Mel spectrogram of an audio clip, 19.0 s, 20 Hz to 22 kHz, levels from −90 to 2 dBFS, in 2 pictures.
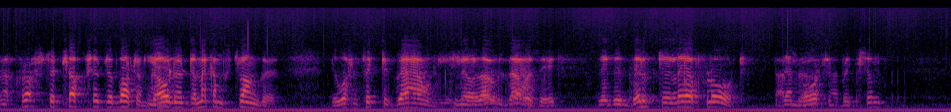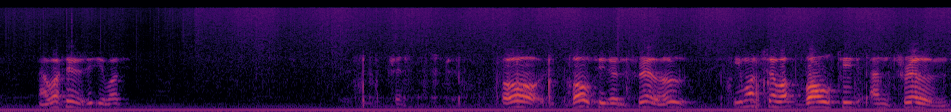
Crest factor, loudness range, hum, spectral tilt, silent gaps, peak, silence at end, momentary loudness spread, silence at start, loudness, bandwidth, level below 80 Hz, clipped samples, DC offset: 20 dB; 9 LU; none; -3.5 dB/octave; none; -22 dBFS; 0 s; 15 LU; 0 s; -40 LUFS; 17 kHz; -64 dBFS; under 0.1%; under 0.1%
